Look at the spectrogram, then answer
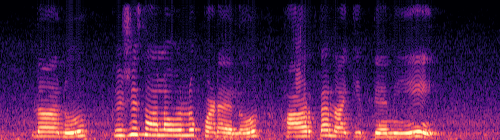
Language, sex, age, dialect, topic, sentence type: Kannada, female, 41-45, Mysore Kannada, banking, question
